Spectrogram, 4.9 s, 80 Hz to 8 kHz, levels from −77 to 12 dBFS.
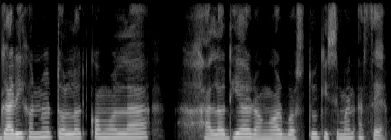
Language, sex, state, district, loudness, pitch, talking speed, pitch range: Assamese, female, Assam, Kamrup Metropolitan, -19 LUFS, 235 Hz, 100 wpm, 220-245 Hz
